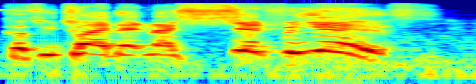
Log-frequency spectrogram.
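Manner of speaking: slow, loud, fed-up yell; bitter shout. Acted. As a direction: let years of anger out in one line. Angry monologue about police.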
